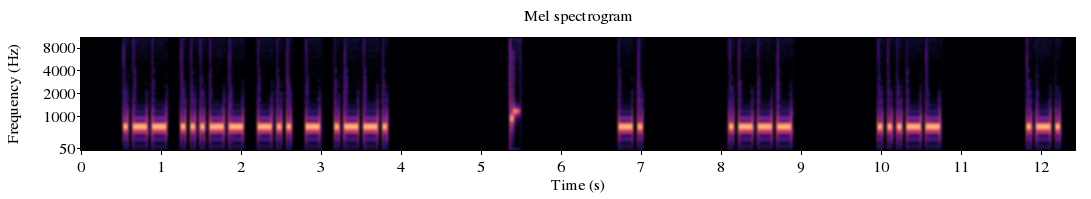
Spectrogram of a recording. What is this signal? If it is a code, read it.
Morse code, heard as a keyed tone, about 20 wpm, spaced as for 11 wpm, 700 Hz. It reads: W3DTP NJ3R
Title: USA Call Signs - 6x Character Spacing - 20wpm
